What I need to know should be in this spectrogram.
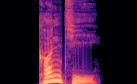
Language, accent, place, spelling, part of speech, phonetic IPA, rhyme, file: German, Germany, Berlin, Konti, noun, [ˈkɔnti], -ɔnti, De-Konti.ogg
- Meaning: 1. nominative plural of Konto 2. genitive plural of Konto 3. dative plural of Konto 4. accusative plural of Konto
